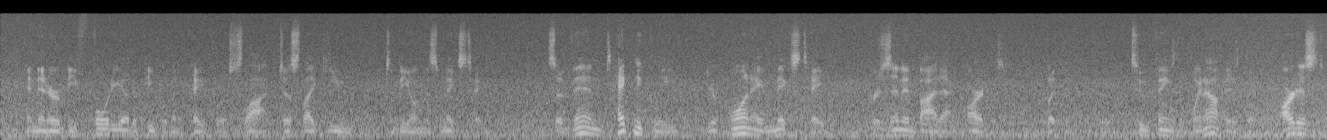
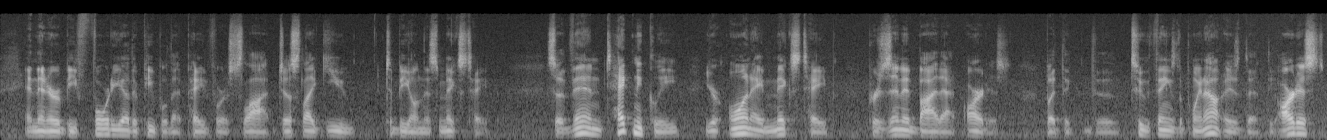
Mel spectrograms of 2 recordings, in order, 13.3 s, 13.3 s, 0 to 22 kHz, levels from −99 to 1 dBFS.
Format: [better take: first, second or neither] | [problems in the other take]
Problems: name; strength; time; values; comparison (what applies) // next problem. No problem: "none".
second | hiss; loud; throughout; 4 dB below the speech; faint in the second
